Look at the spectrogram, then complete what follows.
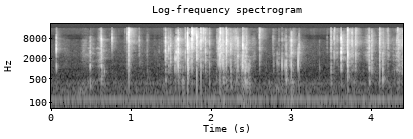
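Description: Plastic cellophane wrapper of a Prizm basketball cello pack crinkling as it is opened and the cards are slid out, in irregular bunches of crackles, busiest around the middle and again near the end.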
